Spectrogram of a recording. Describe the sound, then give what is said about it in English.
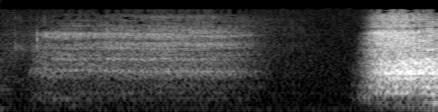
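A speaker takes a big, wheezy breath into the microphone: a drawn-out, airy inhale, a brief pause, then a shorter, louder, harsher exhale. No one speaks. “Big breath. Wheezy.”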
